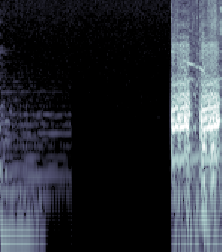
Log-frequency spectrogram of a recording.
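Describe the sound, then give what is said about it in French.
Two loud, harsh squawks from guinea fowl and turkeys in the farmyard of a property ring out in quick succession, following a faint low hum that fades into a brief silence. “Me voilà donc pointant mon gros nez rouge dans la basse-cour de ma propriété pour aller zigouiller de la pintade et du dindon.”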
